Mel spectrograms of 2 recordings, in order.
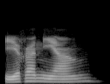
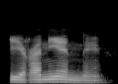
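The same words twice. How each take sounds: First: "Iranien" with a nasal final vowel; model pronunciation. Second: "Iranienne" slowly, with a clear final n; model pronunciation. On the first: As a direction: end "Iranien" through the nose. ("Iranien" con final nasal) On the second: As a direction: sound the n in "Iranienne". ("Iranienne" lento, con la n clara) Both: Shown as a demonstration.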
